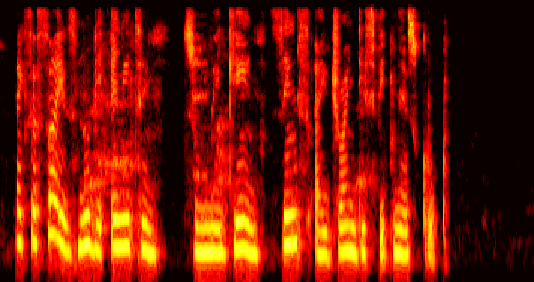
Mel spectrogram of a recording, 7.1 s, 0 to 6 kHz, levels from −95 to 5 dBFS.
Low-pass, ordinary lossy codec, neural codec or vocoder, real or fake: 5.4 kHz; none; vocoder, 44.1 kHz, 128 mel bands every 512 samples, BigVGAN v2; fake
